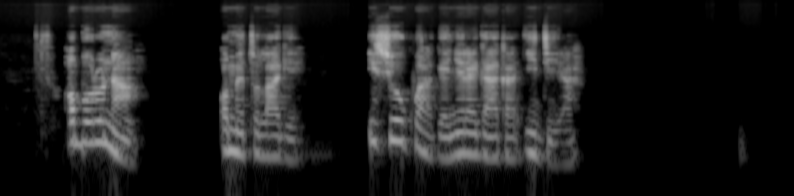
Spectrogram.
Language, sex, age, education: Igbo, male, 30-45, tertiary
